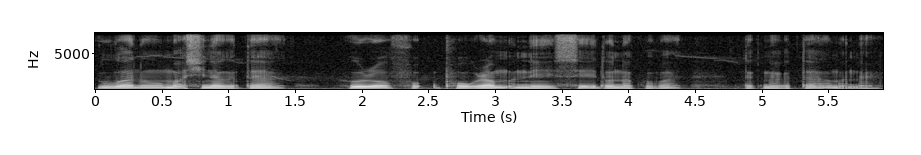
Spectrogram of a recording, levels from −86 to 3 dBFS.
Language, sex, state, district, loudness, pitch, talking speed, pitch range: Garo, male, Meghalaya, South Garo Hills, -16 LUFS, 110 Hz, 110 wpm, 90-130 Hz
